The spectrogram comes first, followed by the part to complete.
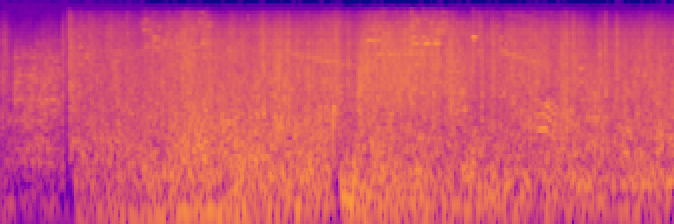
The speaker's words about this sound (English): a chain of explosions disintegrates sections of the ship in turn, culminating in a gigantic fireball that does for the huge ship.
